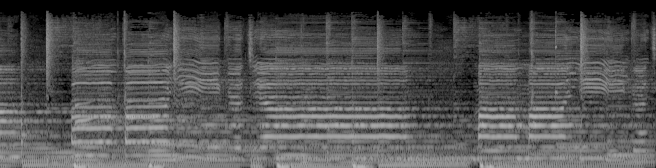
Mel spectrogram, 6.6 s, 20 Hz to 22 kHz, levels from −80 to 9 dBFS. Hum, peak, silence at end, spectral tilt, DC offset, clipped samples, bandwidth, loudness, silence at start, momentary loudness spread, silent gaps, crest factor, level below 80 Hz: none; -4 dBFS; 0 s; -3 dB/octave; under 0.1%; under 0.1%; 17 kHz; -20 LUFS; 0 s; 6 LU; none; 16 dB; -32 dBFS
